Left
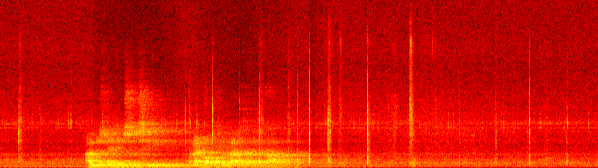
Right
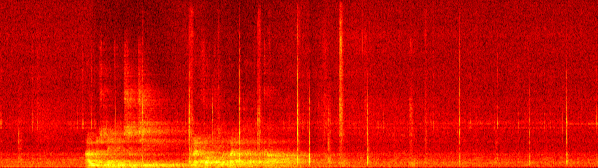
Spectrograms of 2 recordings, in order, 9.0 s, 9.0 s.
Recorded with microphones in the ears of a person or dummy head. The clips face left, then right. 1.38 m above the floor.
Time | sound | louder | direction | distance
1.3 | a man speaking | even | 35° right (ahead or behind) | 3 m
